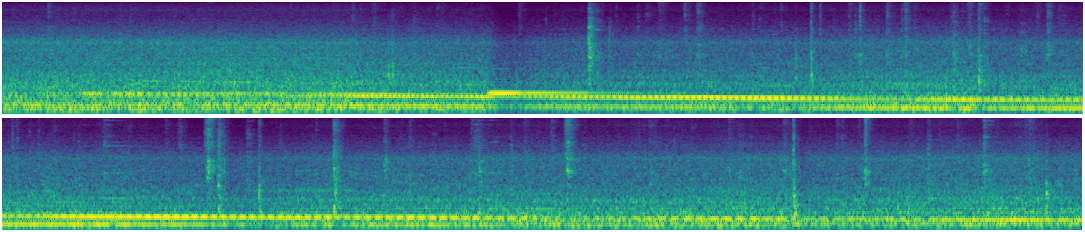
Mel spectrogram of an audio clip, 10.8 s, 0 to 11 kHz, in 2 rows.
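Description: Embraer E-175's GE CF34 turbofan winding down after shutdown at the gate, a whine that falls steadily in pitch over the whole stretch, heard inside the cabin over steady cabin noise. There is a brief sharp break about two and a half seconds in, and scattered light clicks.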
